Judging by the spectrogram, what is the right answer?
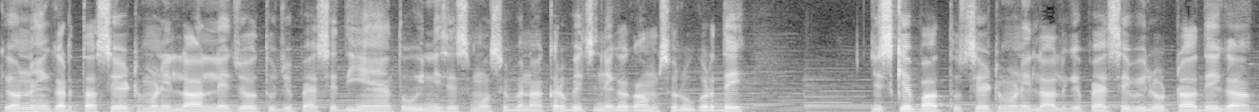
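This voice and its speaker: A man voicing a gentle, caring old widowed mother who speaks soothingly. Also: medium pitch, level tone, normal speed, faint music behind, close to an everyday voice. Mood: tender. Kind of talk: storybook character voice.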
